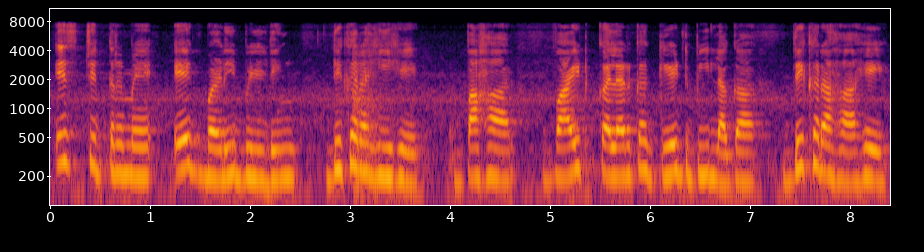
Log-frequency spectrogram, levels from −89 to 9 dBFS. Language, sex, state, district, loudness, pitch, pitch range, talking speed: Hindi, female, Madhya Pradesh, Bhopal, -15 LUFS, 200 Hz, 190-220 Hz, 135 wpm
